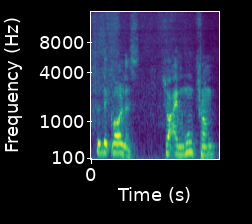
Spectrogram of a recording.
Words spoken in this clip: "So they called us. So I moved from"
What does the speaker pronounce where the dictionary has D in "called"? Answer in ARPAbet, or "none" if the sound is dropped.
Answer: none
